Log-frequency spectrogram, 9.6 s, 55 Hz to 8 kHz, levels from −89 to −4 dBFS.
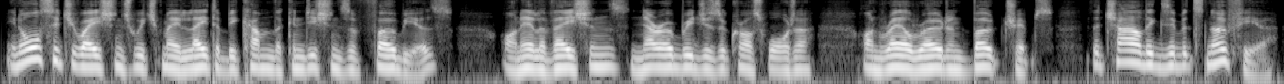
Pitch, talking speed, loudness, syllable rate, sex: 145 Hz, 170 wpm, -17 LUFS, 5.3 syllables/s, male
